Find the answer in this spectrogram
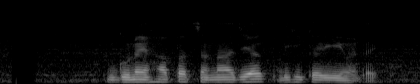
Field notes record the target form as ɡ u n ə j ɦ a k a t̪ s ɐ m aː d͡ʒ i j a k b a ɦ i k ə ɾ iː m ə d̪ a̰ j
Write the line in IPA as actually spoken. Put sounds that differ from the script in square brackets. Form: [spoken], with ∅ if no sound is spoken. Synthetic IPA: ɡ u n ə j ɦ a [p] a t̪ s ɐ m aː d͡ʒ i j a k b [i] ɦ i k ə ɾ iː m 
